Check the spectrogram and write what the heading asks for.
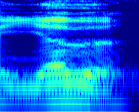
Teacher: با جب ساکن ہو تو قلقلہ میں سے قلقلہ کریں گے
